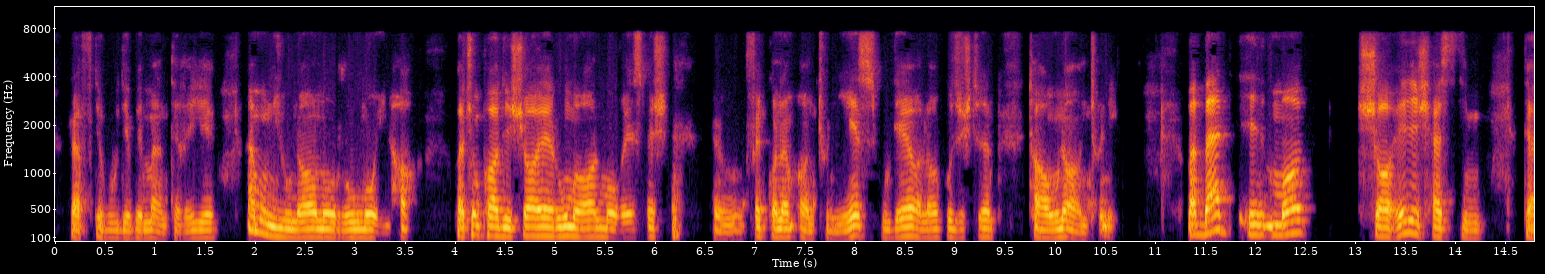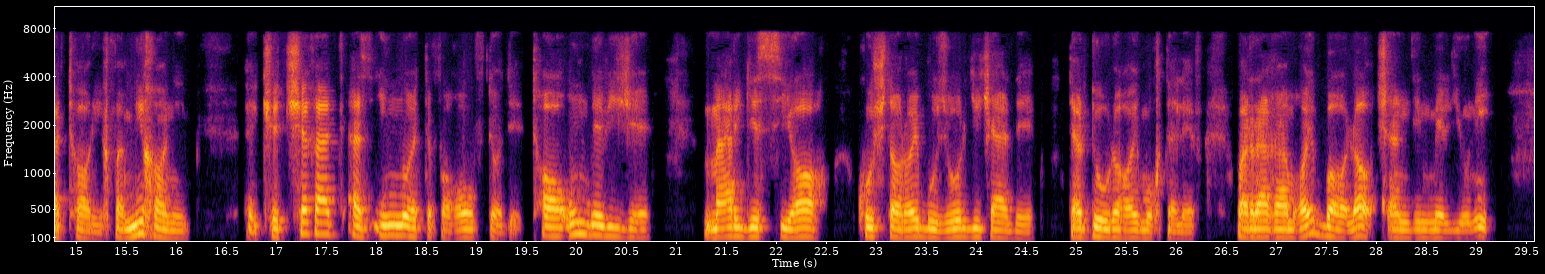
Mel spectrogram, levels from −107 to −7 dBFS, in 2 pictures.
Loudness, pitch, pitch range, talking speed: -23 LUFS, 115 Hz, 110-135 Hz, 125 wpm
